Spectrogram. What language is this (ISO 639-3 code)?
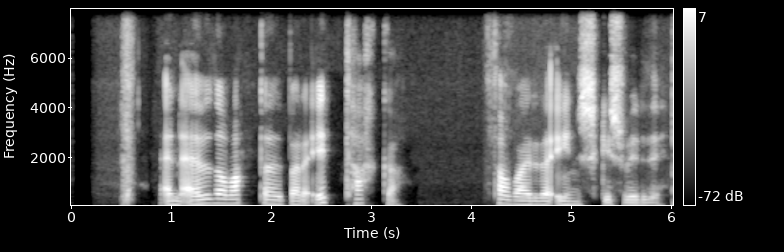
isl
